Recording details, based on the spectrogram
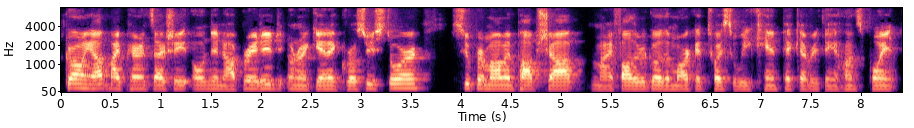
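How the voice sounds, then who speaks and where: A man in his thirties, a restaurant co-founder, telling his founding story in a relaxed way. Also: medium pitch, fast, few pauses. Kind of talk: interview guest.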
